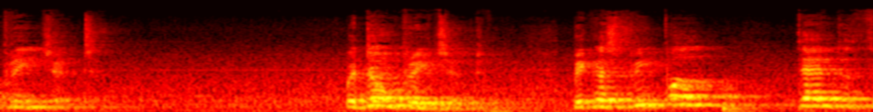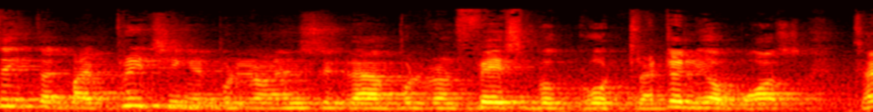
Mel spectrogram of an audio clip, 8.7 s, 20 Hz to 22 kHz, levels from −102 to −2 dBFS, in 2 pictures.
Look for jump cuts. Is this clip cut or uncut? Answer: cut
